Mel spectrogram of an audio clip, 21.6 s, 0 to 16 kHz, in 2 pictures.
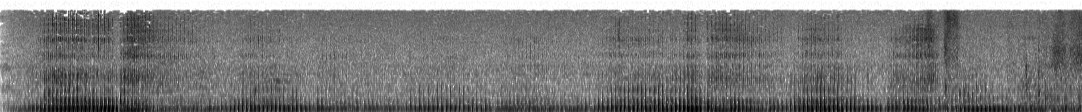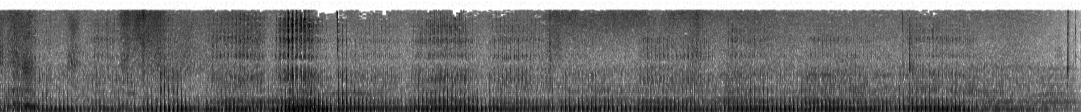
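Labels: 0.0s A cat purrs loudly and intermittently with a low-pitched sound. 21.6s
0.0s People speaking indistinctly in the background at a crowded outdoor setting. 21.6s
10.4s The sound of a zipper being opened or closed faintly in the background. 12.1s
17.8s An engine sound like an airplane is heard distantly in the background. 21.6s

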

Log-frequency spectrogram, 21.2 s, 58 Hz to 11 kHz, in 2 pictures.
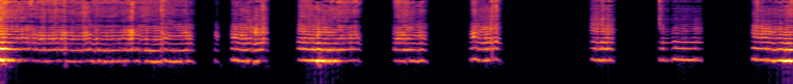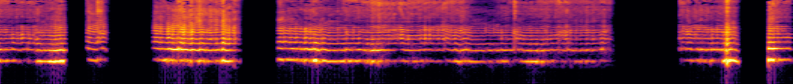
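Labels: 0.0s A bee buzzes loudly. 6.8s
7.8s A loud bee buzzing with a pause. 9.5s
9.9s A bee buzzes loudly with occasional pauses. 18.8s
19.6s A bee buzzes loudly, then pauses. 21.2s

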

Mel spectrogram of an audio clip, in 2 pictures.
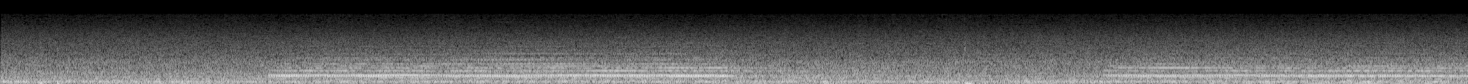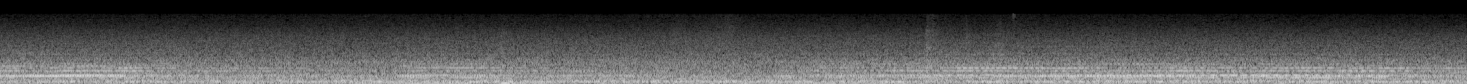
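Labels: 2.6s A train horn beeps intermittently, echoing. 7.6s
11.2s A train horn beeps intermittently, echoing. 16.4s
18.5s A train horn beeps intermittently, echoing. 21.2s
23.3s A train horn beeps intermittently, echoing. 29.4s

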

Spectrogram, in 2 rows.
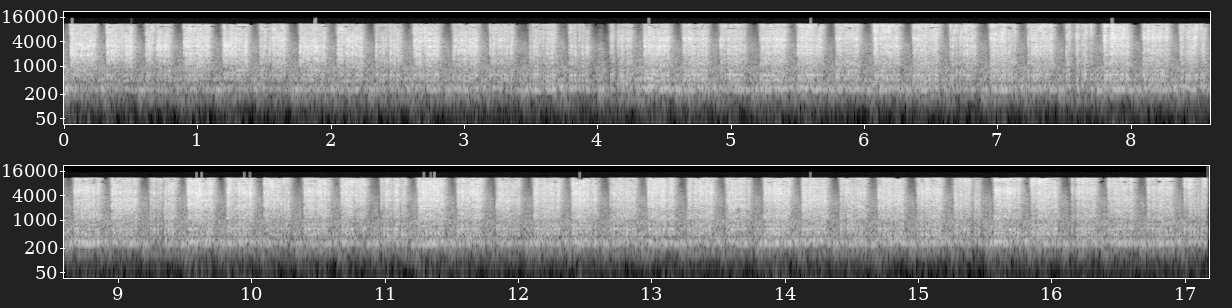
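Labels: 0.0s A Braille embosser prints loudly and repeatedly nearby. 17.2s

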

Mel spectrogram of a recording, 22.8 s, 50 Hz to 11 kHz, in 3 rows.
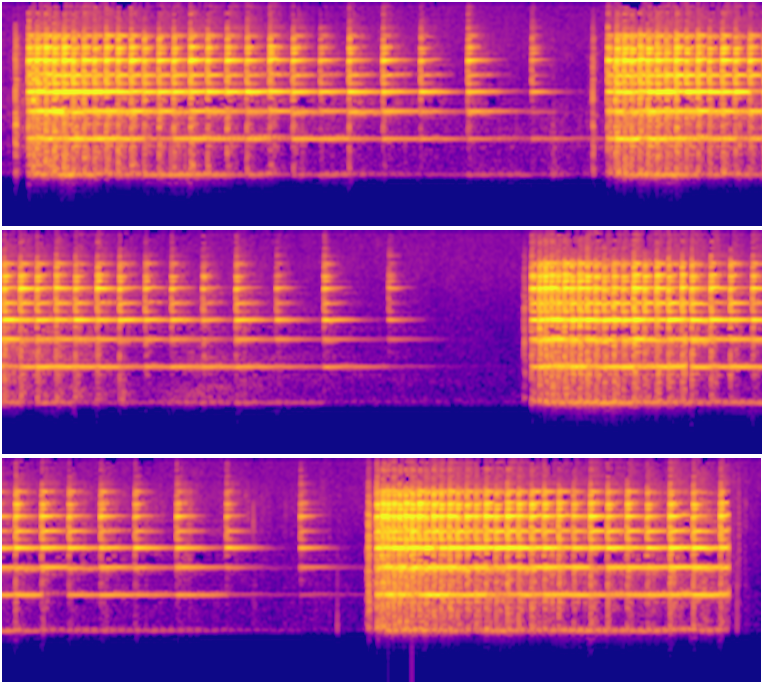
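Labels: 0.0s An old-style fire alarm bell rings loudly with fading intensity and a metallic sound. 11.7s
12.8s An old-style fire alarm bell rings loudly with fading intensity and a metallic sound. 22.7s

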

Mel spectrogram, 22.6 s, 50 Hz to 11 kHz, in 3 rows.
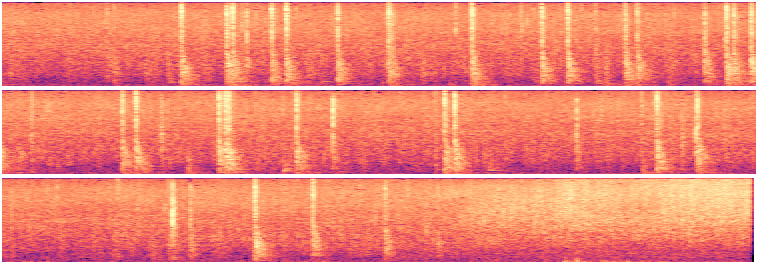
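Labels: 0.0s Raindrops falling continuously in the background. 22.6s
1.8s Raindrops fall and splash continuously on a metallic surface with short pauses. 7.9s
8.7s Raindrops fall and splash continuously on a metallic surface with short pauses. 11.0s
11.9s Raindrops continuously fall and splash on a metallic surface. 12.3s
13.3s Raindrops fall and splash continuously on a metallic surface with short pauses. 14.6s
16.8s Raindrops fall and splash continuously on a metallic surface with short pauses. 19.1s

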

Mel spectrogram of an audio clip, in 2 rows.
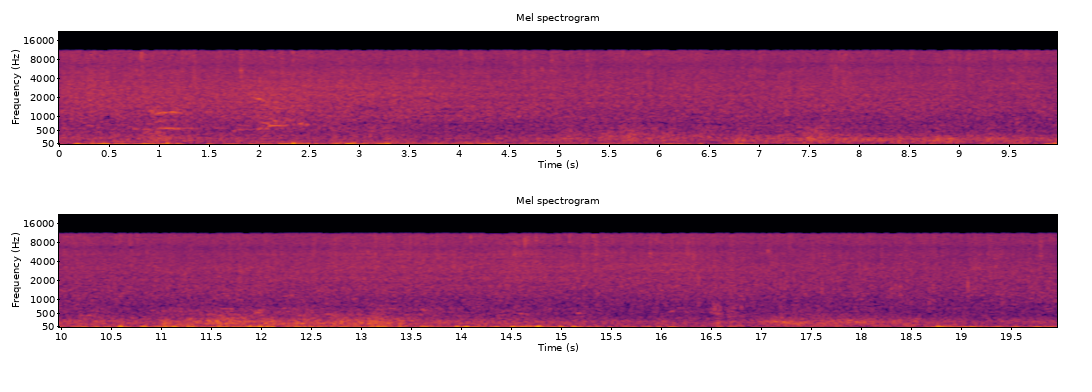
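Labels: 0.0s Thunderstorm with rain. 20.0s

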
